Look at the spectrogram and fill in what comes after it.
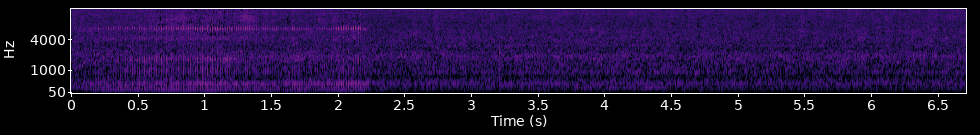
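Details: A Boston Terrier sleeping with its eyes open and snoring lightly: a low, rattling, fluttering breath noise, then quieter breathing; dog snoring.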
